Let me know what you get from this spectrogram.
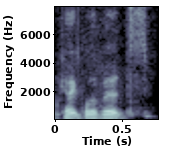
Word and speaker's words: Keglovitz: K-E-L-L, your first name. Yeah. K-E-L-L-I, and then your last name. – Keglovitz. – Just like love. – Keg, love it.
